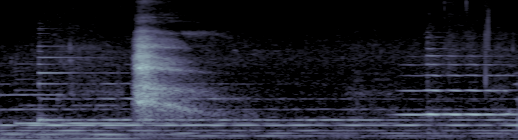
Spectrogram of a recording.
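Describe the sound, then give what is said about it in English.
A whole room of people takes a big collective inhale and exhale together, a broad airy rush building and fading, over a sustained organ-like musical drone. No one speaks. “Whole room. Everybody just do a big inhale, exhale.”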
